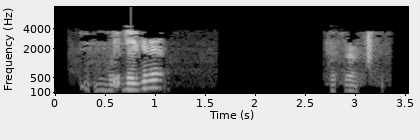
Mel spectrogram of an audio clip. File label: Light Rail Emergency, scanner; Valley Metro Public Transit System; Channel 6; Simulcast F- Tempe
